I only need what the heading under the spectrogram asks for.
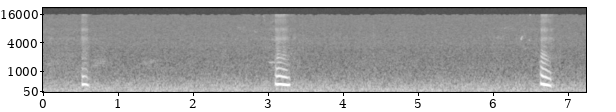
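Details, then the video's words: Snoring from a sleeping Norwegian Forest Cat: three short, squeaky, slightly falling snore sounds about three seconds apart, against soft steady room noise. "イビキをかく猫 ノルウェージャンフォレストキャット Snoring.Norwegian Forest Cat."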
